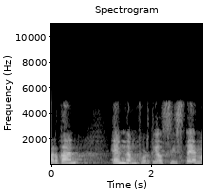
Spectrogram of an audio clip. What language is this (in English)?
Catalan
